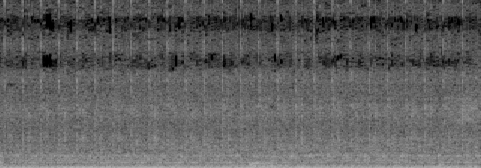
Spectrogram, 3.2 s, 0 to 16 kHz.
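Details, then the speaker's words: 2012 Chrysler 300 3.6L before repair: fast light ticking over steady idle, keeping pace with engine speed; likely a failed rocker follower roller bearing. "Now, it can be the actual rocker follower with the little bearing that gives out, which is what I see most of."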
